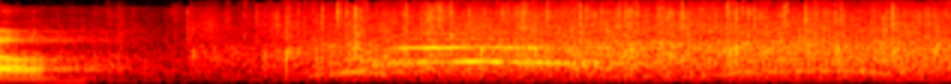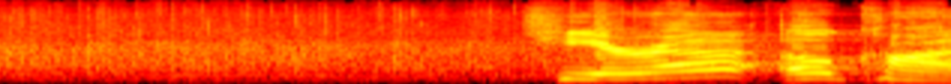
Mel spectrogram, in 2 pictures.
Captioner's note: attendees applauding and cheering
